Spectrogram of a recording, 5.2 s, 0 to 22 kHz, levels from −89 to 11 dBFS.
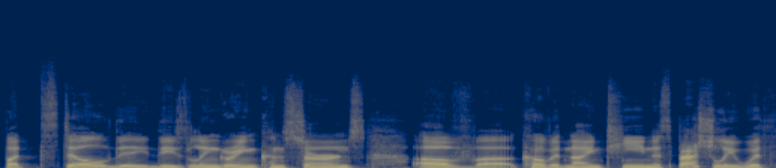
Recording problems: muffled; slightly; fading above 3 kHz

